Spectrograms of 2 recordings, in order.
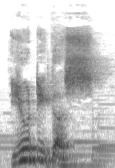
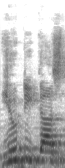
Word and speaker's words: Eutychus: वहां जो स्पेल है वो है EUTYCHUS, यूटिकस, ई साइलेंट है शुरू में, यूटिकस।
